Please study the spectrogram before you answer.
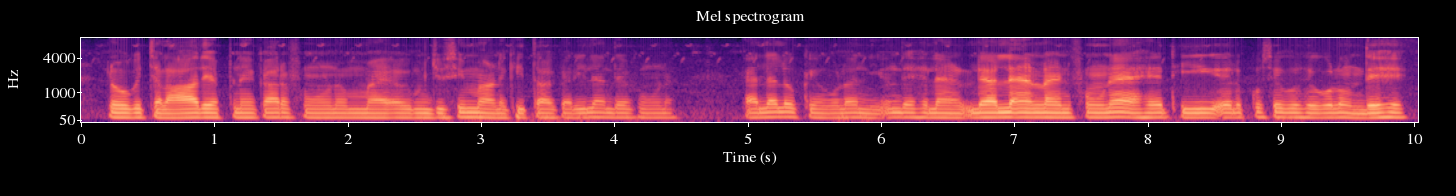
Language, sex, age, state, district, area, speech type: Dogri, male, 18-30, Jammu and Kashmir, Kathua, rural, spontaneous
